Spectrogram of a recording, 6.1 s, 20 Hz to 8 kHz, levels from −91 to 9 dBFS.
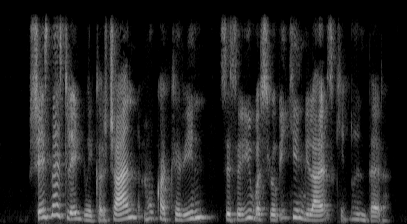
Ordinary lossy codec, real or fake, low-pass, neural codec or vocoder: none; fake; 7.2 kHz; codec, 24 kHz, 0.9 kbps, WavTokenizer, small release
